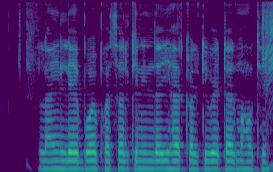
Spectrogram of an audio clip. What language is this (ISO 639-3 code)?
hne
